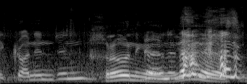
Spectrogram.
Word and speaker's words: Groningen: So you're born in, how do you say it, Groningen? Groningen, I'm yes, kind of close. yes, I looked up those tutorials of how to say it online. Yeah, that's perfect. Yeah, in the Netherlands. Yeah. Groningen in the Netherlands, yes, that's where I was born.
